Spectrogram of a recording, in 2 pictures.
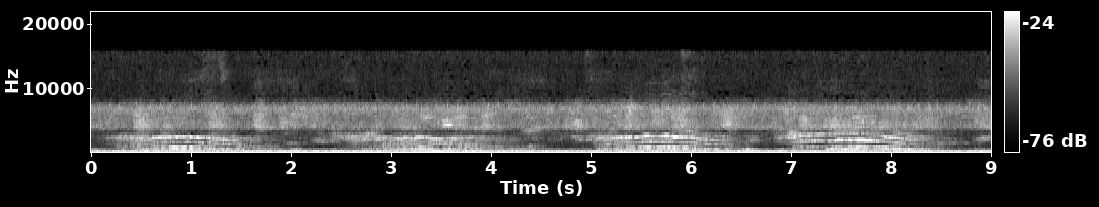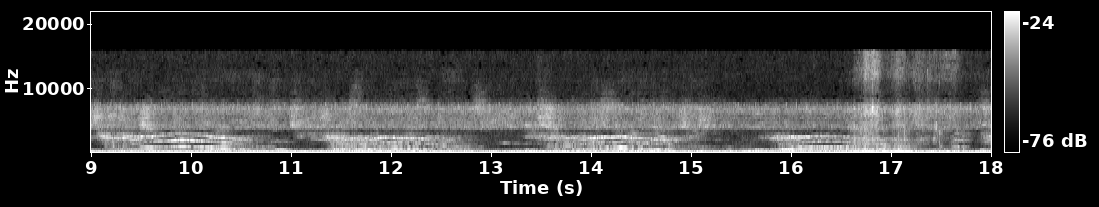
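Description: Faint, repeated whining calls from an animal, each rising and then falling in pitch, about one a second, over a steady low hum.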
